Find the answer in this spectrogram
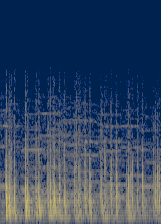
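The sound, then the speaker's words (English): Horse hooves clip-clopping as a rider heads up a trail from a ranch, a steady run of many dull hoofbeats in an even, uneven-paired rhythm at moderate loudness with no voices. “Within a short time, Jim rode from the ranch and started up the trail.”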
